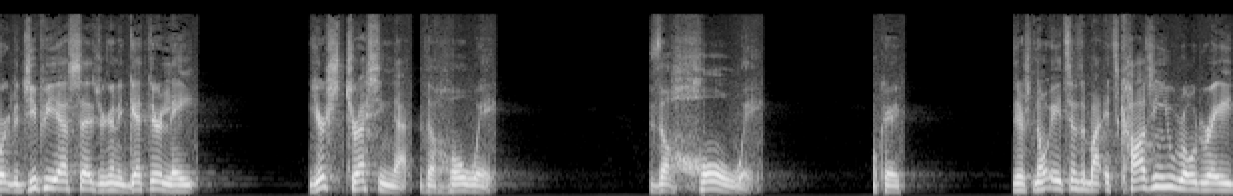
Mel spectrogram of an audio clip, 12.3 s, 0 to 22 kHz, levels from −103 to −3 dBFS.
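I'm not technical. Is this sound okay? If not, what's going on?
Yes, this sound is okay, and there's nothing going on with it that needs fixing.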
